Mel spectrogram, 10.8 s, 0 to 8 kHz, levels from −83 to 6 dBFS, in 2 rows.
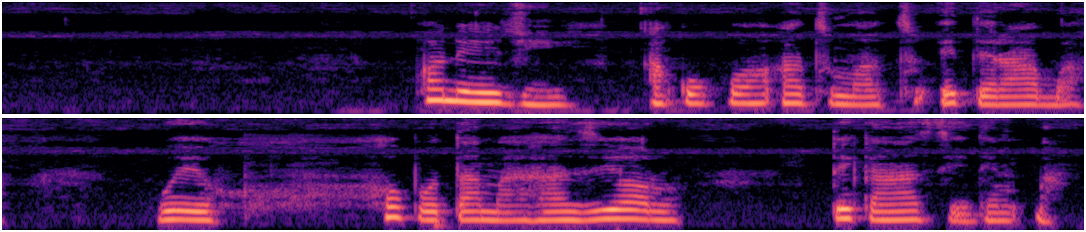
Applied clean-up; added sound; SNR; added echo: none; none; none; none.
